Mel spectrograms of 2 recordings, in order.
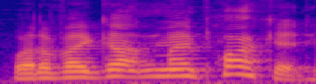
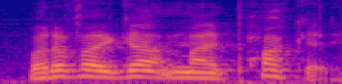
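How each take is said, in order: First: Higher, louder, quick insistence; louder repeated question. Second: Mild aloud musing. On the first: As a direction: press the question harder. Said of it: "he said louder". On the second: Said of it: "he said aloud". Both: A narrator's reading.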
